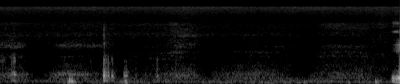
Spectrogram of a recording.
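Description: Quiet background hiss with a few short, soft knocks in the first second and a half, typical of a handheld camera being handled close to the microphone.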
